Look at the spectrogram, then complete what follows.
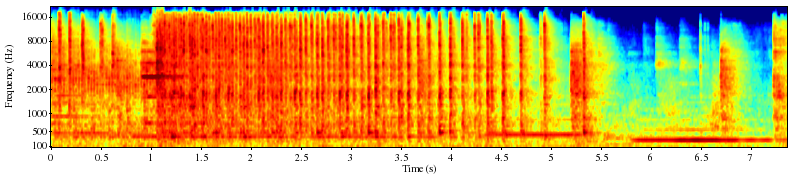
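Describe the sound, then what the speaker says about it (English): Centuries-old clockwork of the Zeitglocke clock tower in Bern, Switzerland, ticking and whirring: a dense run of rapid mechanical clicks that slows and fades, followed by a steadier gear whir and a few scattered ticks, close up. "This is the machine at the heart of the Zeitglocke. Its beat, its to and fro movement, is the beat that drives the time system of the city."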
